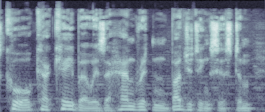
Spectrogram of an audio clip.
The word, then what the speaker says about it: Kakeibo: Kakeibo is pronounced Kakeibo, translates to household account book.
